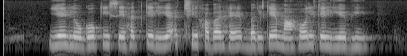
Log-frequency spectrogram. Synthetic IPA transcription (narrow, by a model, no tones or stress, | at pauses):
jeloːɡõkiseːɦət̪kelieʔɐtːʃʰixɐbəɾɦɛbɐlkemaːɦɔːlkeliebʱiː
